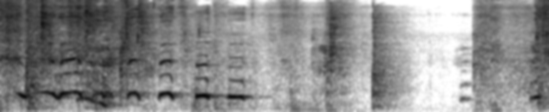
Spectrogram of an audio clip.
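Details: Dino, a Staffordshire Bull Terrier, playing excitedly inside, lets out a quick series of wavering whiny yelps in the first two seconds, then quieter scuffling, a sharp knock, a silent pause, and brief whimpers.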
